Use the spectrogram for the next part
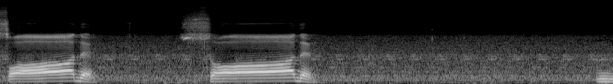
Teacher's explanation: زبان کی نوک اور دونوں دانتوں کے اندرونی کنارے سے صاد ادا ہوتا ہے. جس طرح زا اور سین ادا ہوتے تھے یہ بھی اسی طرح ادا ہوتا ہے.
